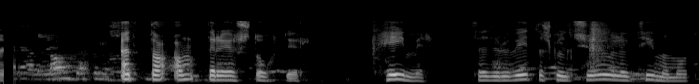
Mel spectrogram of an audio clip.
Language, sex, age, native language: Icelandic, other, 12, Icelandic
